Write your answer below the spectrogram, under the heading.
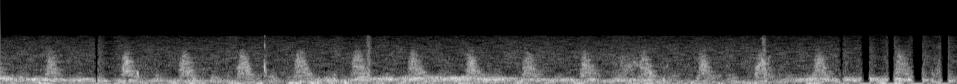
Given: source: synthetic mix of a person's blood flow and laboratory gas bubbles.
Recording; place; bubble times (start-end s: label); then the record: Doppler ultrasound of blood flow; subclavian vein
1.33-1.43 s: bubbles
2.61-2.69 s: bubbles
6.12-6.46 s: bubbles
6.60-6.69 s: bubbles
7.60-7.71 s: bubbles
9.31-9.41 s: bubbles
From the record:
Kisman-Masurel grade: 122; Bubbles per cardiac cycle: 1 to 2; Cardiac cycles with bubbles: 10 to 50%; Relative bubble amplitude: moderate (0.250 to 0.450); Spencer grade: 2 (many but less than half of the cardiac periods contain bubble signals, singularly or in groups); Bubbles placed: anywhere in the cardiac cycle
